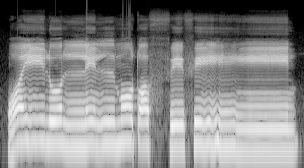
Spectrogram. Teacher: تو حروف مستعلیہ ہے، پورا پڑھا جائے گا۔ فی یا مدہ ہے اور وقف کی صورت میں 3 سے 5 الف کی مقدار کے برابر کھینچ کر وقف کریں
